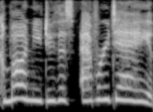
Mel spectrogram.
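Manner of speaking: cheering voice. Retelling watching an athlete on TV: imitating own cheering. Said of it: "cheering for him like he is my best friend".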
